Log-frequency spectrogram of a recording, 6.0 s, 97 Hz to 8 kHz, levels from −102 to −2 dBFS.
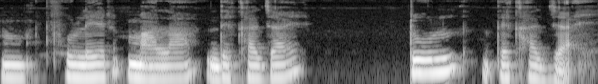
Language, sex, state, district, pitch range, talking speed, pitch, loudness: Bengali, female, Assam, Hailakandi, 130-165 Hz, 70 wpm, 135 Hz, -15 LUFS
